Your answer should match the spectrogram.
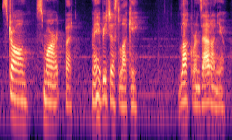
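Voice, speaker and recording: A man's voice: a little high, fairly even intonation, slow pace, gravelly, sharp tone, slight background noise, heavily acted. An actor playing a guarded, world-weary man in a video game, plain-spoken and wry. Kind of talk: naturalistic video game acting.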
